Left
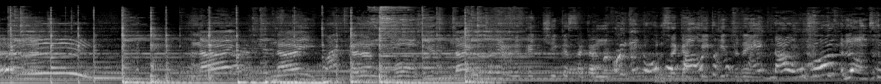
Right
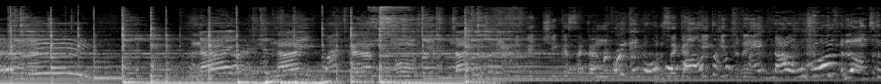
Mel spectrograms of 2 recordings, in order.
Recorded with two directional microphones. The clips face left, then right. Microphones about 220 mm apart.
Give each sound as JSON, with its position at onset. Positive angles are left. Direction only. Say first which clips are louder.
{"t": 0.1, "sound": "music", "louder": "left 2 dB", "side_deg": 0}
{"t": 3.4, "sound": "music", "louder": "left 3 dB", "side_deg": 0}
{"t": 7.8, "sound": "a sound", "louder": "even", "side_deg": 0}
